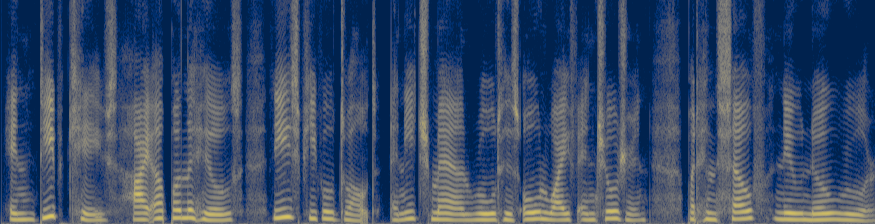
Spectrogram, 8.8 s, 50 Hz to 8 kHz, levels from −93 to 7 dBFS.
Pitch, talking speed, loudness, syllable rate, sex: 230 Hz, 170 wpm, -19 LUFS, 4.0 syllables/s, female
